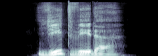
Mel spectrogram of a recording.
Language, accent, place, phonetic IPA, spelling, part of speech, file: German, Germany, Berlin, [ˈjeːtˌveː.dɐ], jedweder, pronoun / determiner, De-jedweder.ogg
- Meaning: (pronoun) each, every possible; emphatic synonym of jeder; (determiner) any, all, every possible; emphatic synonym of jeder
